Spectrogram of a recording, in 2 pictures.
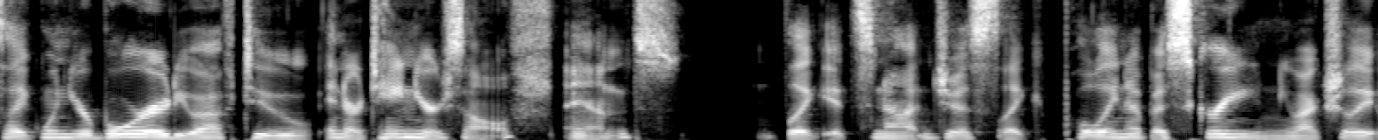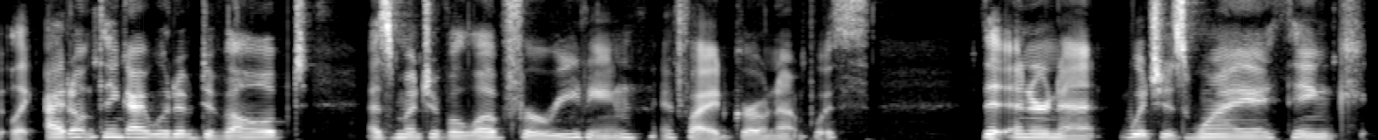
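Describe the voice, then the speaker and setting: A woman hosting a livestream, thinking aloud in a casual, discursive and halting way. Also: on the low side, dark tone, clean tone, no room sound, clean studio sound. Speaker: livestream host. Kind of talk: casual livestream chat, reflective commentary.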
